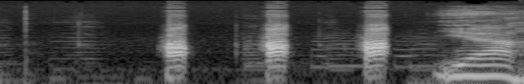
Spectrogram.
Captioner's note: robotic Ha Ha Ha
